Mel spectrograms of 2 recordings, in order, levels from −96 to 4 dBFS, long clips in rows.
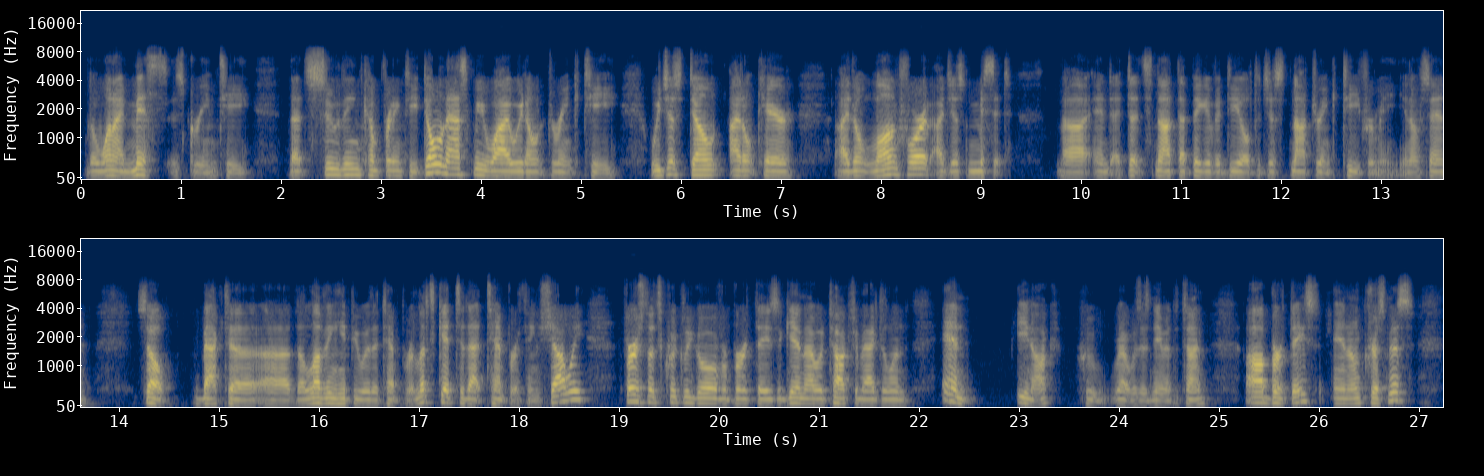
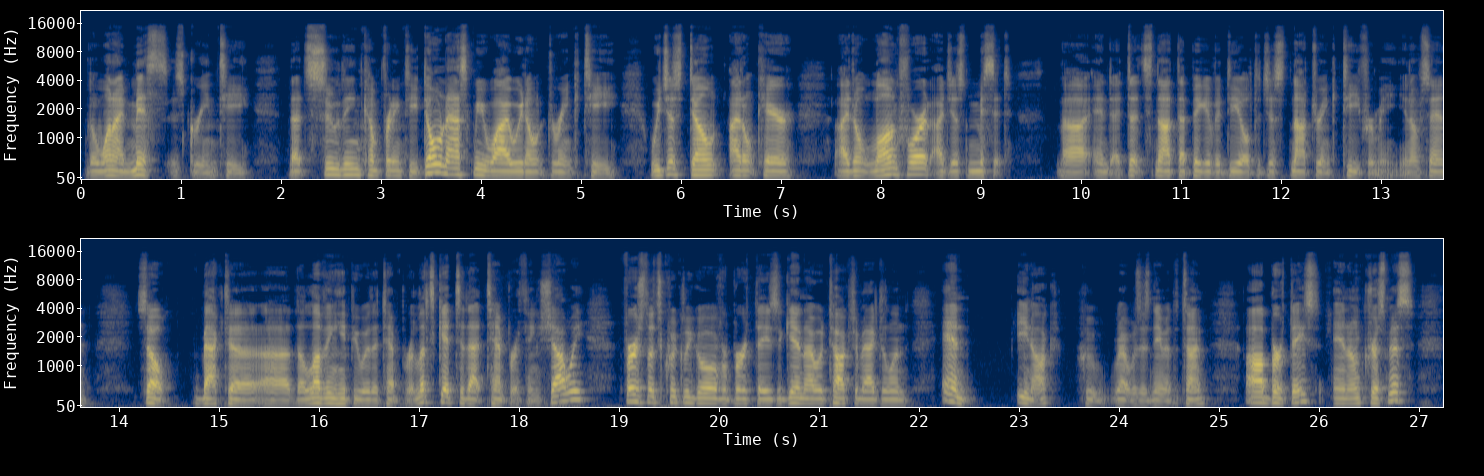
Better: second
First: garbled, watery; slightly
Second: none

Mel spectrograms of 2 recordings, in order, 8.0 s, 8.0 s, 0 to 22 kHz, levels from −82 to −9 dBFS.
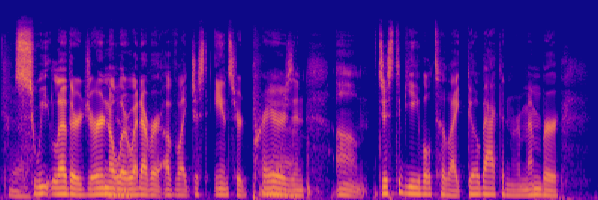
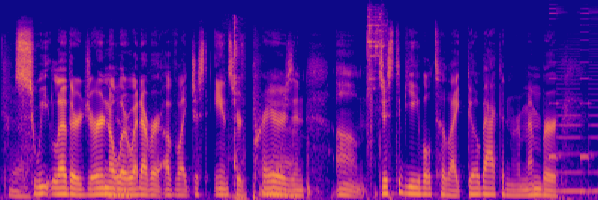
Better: first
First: none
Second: keyboard typing; noticeable; at 3 s; peak 4 dB below the speech // jangling keys; noticeable; at 5 s; peak 2 dB below the speech // alarm; faint; at 7.5 s; peak 15 dB below the speech

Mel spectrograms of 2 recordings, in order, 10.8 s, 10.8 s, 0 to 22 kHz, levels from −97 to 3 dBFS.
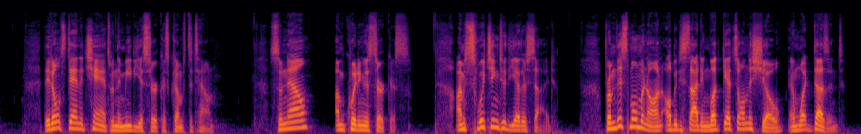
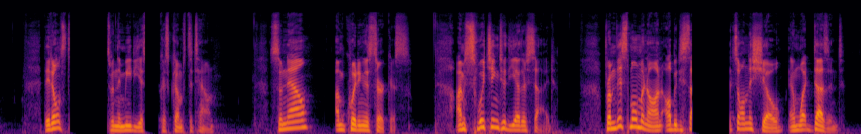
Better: first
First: none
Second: audio cutting out; at 1 s, at 2 s and at 8.5 s

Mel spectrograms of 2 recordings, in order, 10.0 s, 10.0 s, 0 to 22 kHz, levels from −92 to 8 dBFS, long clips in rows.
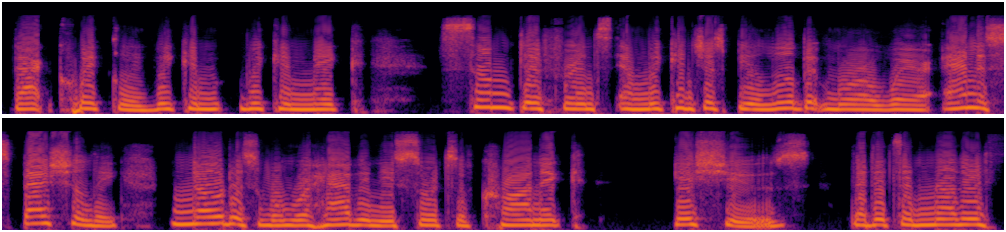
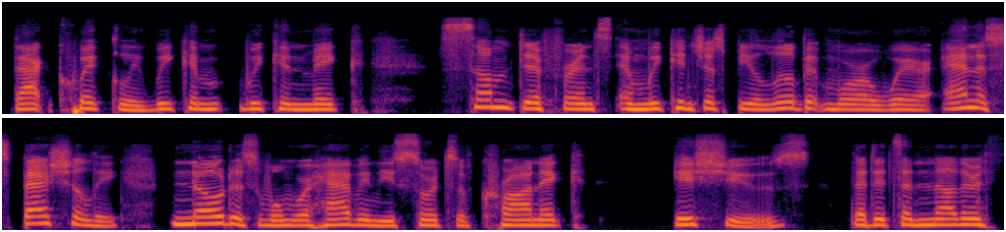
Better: second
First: distortion; heavy; 7 dB below the speech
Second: none

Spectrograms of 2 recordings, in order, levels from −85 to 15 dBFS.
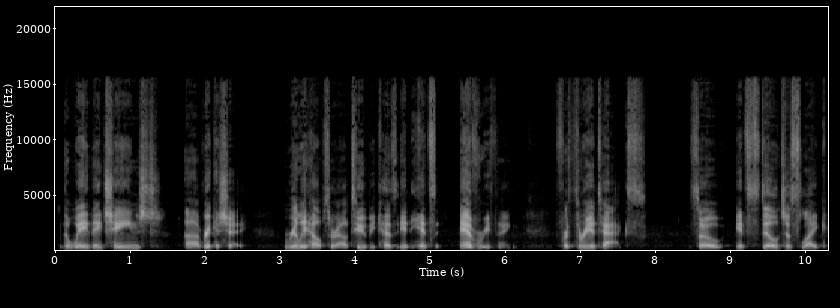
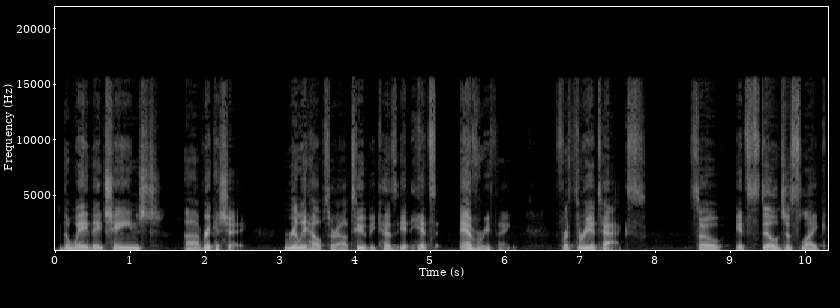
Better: second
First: thin; very; fading below 350 Hz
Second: none

